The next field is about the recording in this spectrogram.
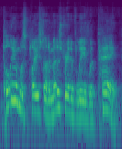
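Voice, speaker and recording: A man's voice: high-pitched, very animated, a little fast, rough recording. A man reporting a news story in broadcast style.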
